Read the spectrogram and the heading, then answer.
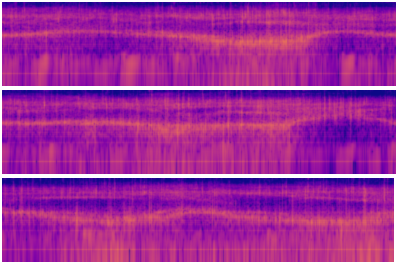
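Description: Crunchy, crackling squelches of an ear being massaged with a special gel, a dense steady stream of small crackles over a soft background whoosh that swells and fades a few times.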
